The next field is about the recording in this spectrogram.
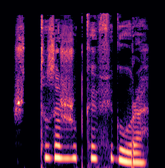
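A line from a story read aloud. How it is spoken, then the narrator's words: Muttered under breath. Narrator (Russian): пробормотала я себе под нос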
